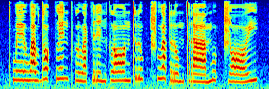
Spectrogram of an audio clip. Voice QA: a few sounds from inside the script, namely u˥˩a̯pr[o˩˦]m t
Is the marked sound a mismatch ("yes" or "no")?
no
